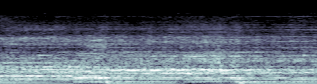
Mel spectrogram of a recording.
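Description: Portuguese folk song for dancing, with a group of voices singing together over an accompaniment whose bass changes note about once a second.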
